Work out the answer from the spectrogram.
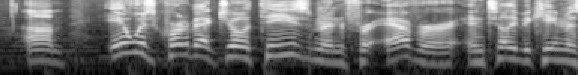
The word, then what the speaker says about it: Theismann: it was quarterback Joe Theismann forever until he became a senior and then he changed the pronunciation of his name to Theismann as in Heisman.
